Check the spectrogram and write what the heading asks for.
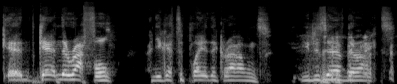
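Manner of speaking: high-pitched, put-on impression; hammed-up mimic's voice; mock rallying call pitched well up; Paul Cook. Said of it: "you need Paul Cook to say".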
